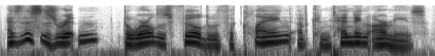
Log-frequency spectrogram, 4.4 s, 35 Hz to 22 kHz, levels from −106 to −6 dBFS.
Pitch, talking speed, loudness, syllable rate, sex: 150 Hz, 195 wpm, -18 LUFS, 4.8 syllables/s, male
